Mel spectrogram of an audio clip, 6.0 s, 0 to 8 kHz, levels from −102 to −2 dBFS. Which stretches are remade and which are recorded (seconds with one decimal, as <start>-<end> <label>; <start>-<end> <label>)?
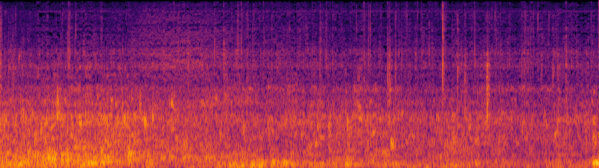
0.0-6.0 recorded

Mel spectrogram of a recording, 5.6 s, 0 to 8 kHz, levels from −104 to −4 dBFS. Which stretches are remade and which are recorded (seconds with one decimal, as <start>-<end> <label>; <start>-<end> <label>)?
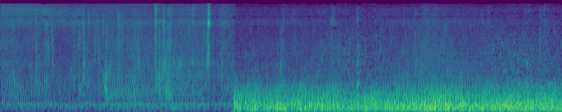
0.0-3.4 remade; 3.4-3.8 recorded; 3.8-4.9 remade; 4.9-5.6 recorded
